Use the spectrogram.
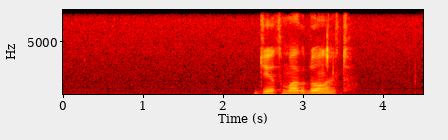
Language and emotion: Russian, sad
